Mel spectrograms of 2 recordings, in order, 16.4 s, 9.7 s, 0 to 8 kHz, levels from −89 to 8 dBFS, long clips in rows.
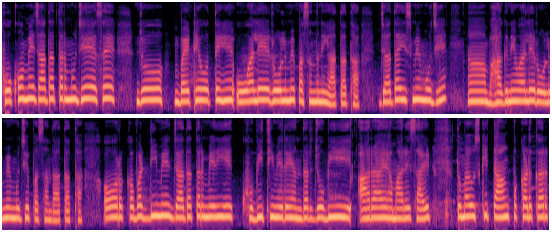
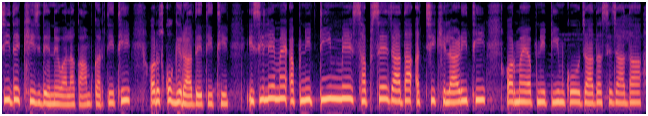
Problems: none marked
